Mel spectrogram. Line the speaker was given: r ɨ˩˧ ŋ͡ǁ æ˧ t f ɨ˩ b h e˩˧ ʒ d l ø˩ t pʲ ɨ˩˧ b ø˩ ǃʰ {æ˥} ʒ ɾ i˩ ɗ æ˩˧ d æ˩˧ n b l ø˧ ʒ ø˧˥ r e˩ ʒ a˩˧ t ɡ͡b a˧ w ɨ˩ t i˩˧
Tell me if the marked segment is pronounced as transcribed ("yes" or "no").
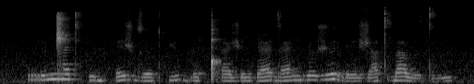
no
